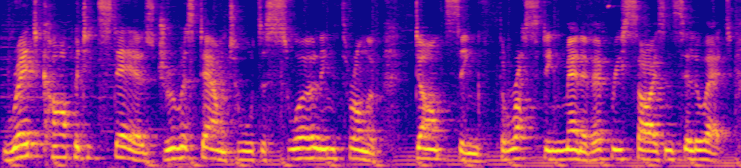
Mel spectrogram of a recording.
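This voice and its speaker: An English man narrates a novel with an expressive storyteller's delivery. The recording has a roomy echo, with faint music underneath. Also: a little high, measured pace. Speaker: author reading from own novel. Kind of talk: scripted first-person narration, audiobook reading.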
